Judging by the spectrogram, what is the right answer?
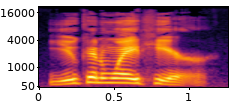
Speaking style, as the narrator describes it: Jin San says gruffly

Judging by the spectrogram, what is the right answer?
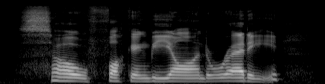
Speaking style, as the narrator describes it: Jason groaned

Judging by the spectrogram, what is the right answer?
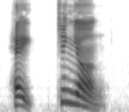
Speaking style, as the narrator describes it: He snaps

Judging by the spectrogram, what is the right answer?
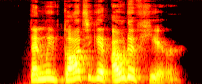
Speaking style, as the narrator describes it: Ginny exclaimed

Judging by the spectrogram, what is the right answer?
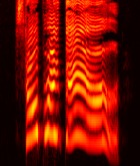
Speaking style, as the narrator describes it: Nie Huaisang shrieked

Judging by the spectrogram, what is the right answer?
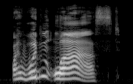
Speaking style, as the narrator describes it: he blurts out

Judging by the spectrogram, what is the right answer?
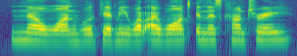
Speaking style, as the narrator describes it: Roy says gloomily

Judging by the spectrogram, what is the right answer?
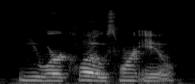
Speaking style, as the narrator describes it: He asked in a low, soft voice, the gentlest tone he could muster

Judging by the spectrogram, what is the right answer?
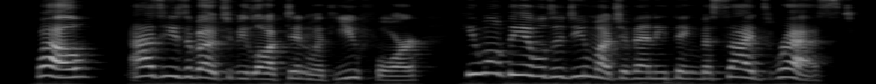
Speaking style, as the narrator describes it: Tonks said cheerfully

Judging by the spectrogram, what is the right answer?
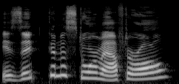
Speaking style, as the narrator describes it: Cloud asked uneasily

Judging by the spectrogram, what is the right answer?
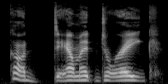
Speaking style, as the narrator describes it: He sagged in defeat and muttered

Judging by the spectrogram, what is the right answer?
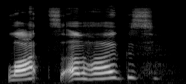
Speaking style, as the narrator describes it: Iroh chuckled

